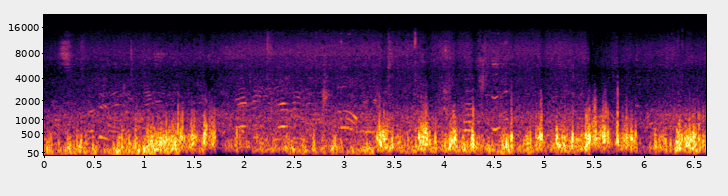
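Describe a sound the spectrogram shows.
Adult spectators talk and call out nearby, outdoors.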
